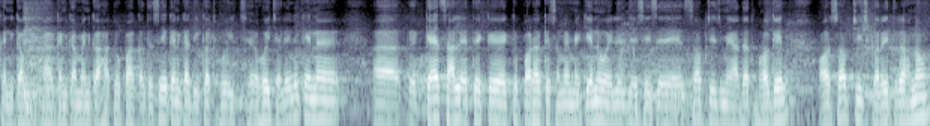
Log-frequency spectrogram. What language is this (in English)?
Maithili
